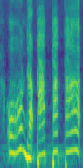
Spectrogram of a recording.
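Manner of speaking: high, sweet, overly polite voice; polite reassurance. Retold or imitated. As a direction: gush politely to the late visitor. Pastor politely reassuring visitor.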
